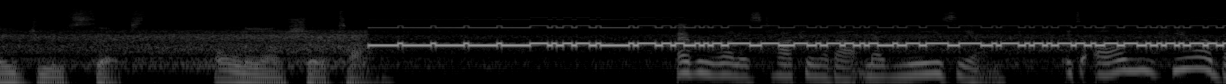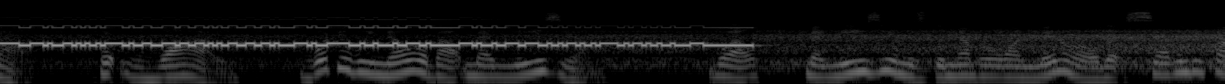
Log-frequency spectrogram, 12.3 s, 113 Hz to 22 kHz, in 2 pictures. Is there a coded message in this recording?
Yes: RTTY (45.45 baud, 170 Hz shift) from 1.8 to 9.9 s, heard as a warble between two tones, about 1360 Hz centre, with speech in English. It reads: ELSTON BATTED AND THREW RIGHT-HANDED.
